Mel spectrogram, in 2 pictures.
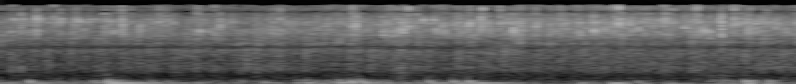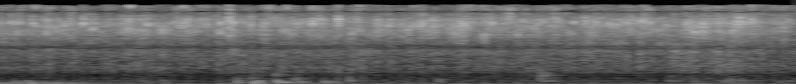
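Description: food sizzling

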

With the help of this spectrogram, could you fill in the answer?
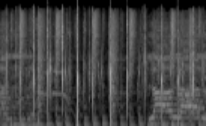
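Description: a few people clapping

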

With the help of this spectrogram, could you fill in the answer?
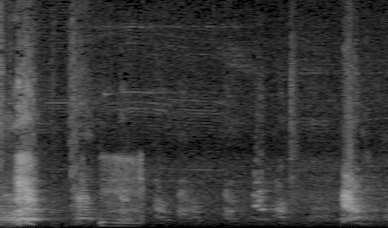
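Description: dogs barking

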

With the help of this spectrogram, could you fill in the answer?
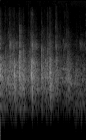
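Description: audience clapping hands

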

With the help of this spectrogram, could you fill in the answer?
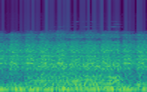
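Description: train running on rails

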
